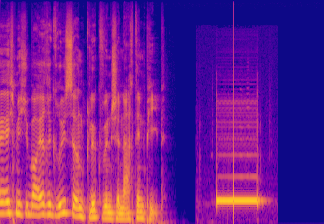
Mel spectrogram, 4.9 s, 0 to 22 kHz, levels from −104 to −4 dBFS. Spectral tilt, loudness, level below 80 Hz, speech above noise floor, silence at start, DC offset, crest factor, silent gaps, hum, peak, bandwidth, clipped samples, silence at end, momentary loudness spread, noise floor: -6 dB/octave; -22 LUFS; -52 dBFS; 66 dB; 0 s; under 0.1%; 16 dB; none; none; -8 dBFS; 18 kHz; under 0.1%; 0.9 s; 8 LU; -87 dBFS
